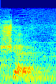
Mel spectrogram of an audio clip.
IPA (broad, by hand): ʃ.e.p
